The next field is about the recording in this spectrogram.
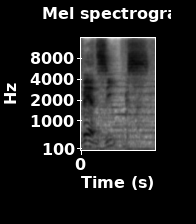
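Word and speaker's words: van Zieks: Oh, it's pronounced Van Zeeks.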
